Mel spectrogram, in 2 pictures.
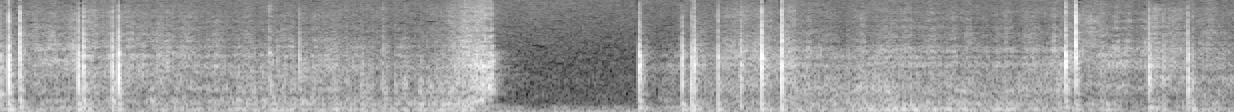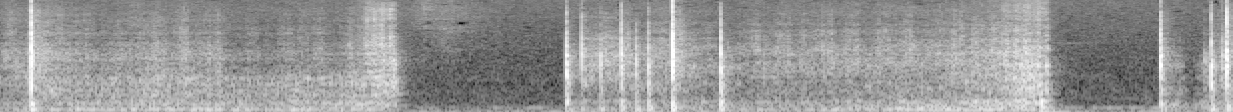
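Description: Long fingernails on both hands tap and scratch across the closed lid of a black cardboard shoebox. A steady dry scratching runs through the clip, broken by sharp clicking taps and three brief silent pauses.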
